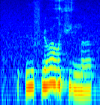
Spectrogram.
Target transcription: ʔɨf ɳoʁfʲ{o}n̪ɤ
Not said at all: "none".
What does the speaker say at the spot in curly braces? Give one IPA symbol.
o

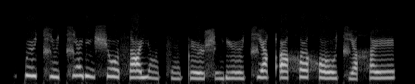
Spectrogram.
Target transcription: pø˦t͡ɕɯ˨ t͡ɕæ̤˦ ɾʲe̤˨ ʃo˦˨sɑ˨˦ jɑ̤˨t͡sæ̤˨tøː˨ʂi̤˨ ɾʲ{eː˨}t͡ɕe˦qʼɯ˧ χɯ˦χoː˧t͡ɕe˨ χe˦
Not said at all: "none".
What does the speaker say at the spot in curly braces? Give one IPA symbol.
øː˨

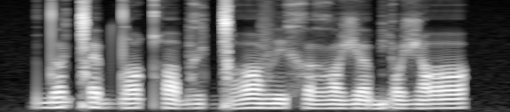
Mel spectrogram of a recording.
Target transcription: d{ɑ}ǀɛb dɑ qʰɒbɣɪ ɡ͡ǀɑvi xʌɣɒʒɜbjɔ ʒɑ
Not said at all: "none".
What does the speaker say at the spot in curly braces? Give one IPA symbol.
ʌ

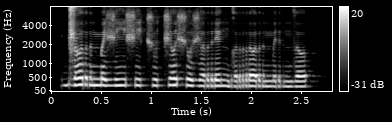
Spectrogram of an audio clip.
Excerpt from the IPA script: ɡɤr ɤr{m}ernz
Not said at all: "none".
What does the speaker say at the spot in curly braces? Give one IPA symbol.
m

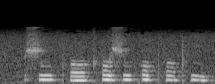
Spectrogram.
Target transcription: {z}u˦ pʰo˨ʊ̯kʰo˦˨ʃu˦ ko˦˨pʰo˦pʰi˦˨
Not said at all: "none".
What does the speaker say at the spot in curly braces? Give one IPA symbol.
ʃ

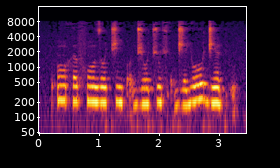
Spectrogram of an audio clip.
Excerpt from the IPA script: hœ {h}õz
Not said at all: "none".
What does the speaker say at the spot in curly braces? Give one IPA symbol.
f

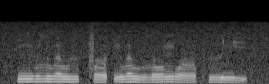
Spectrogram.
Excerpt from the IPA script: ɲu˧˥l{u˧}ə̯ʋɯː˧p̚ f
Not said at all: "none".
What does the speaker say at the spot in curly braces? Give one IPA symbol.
u˧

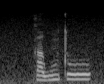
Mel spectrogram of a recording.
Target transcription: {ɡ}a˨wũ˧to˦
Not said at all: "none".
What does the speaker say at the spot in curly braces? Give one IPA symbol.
k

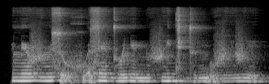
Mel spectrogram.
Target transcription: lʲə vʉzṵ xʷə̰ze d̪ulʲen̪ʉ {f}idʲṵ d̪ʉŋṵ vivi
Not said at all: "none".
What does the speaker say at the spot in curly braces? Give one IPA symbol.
f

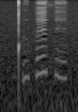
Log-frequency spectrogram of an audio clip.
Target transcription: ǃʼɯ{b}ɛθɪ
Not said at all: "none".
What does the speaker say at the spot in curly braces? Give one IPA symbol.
p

